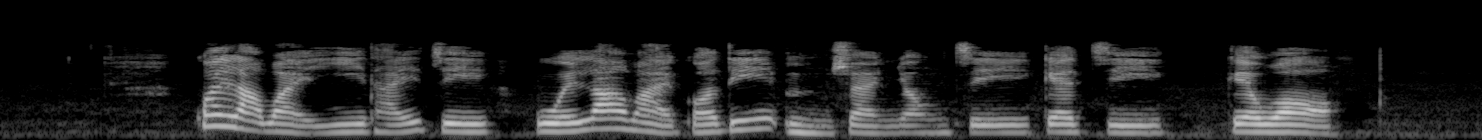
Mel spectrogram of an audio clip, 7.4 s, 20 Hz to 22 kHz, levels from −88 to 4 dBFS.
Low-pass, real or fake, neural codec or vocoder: 7.2 kHz; fake; codec, 16 kHz, 8 kbps, FreqCodec, larger model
